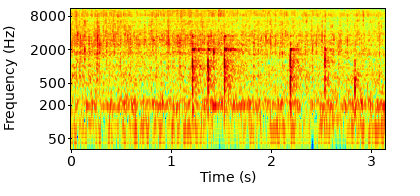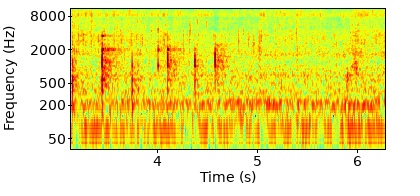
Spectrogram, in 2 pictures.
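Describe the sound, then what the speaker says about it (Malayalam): Ground pepper, masala and fennel powder fry in a pan for beef stew, giving a steady close sizzle with a run of sharp scraping stir clicks over it. "ഒരു വലിയ സ്പൂൺ കുരുമുളക് പൊടി, മസാലപ്പൊടി, എല്ലാ സ്പൈസസും കൂടി പൊടിച്ച മസാലപ്പൊടി, കുറച്ച് വലിയ ജീരകം പൊടിച്ചത് കൂടി ആണ് ഇതിലിട്ടിട്ട് നമ്മൾ കാച്ചുക"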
